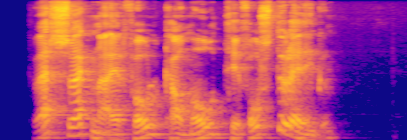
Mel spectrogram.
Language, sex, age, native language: Icelandic, male, 30-39, Icelandic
